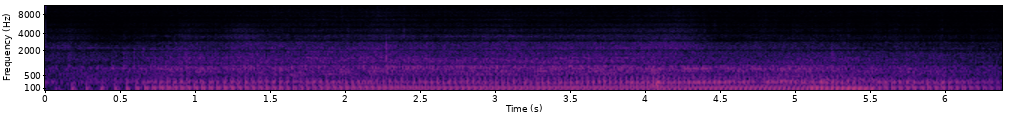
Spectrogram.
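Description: A motorcycle pulls away on a New Zealand road, engine note building from a few low pulses into a steady, close rumble that holds for several seconds with slight throttle swells.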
